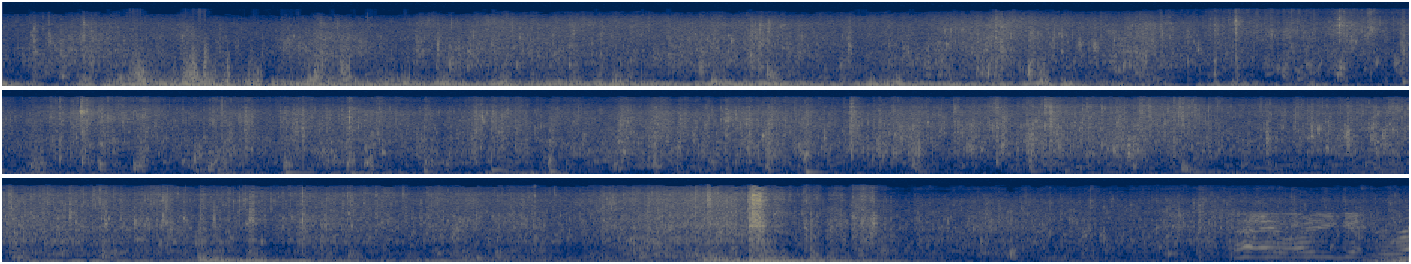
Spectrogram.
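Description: A canoe is walked up a shallow, rocky wilderness brook, with close, loud sloshing water and scraping under steady wind rumble, easing off partway through before another surge of splashing.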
